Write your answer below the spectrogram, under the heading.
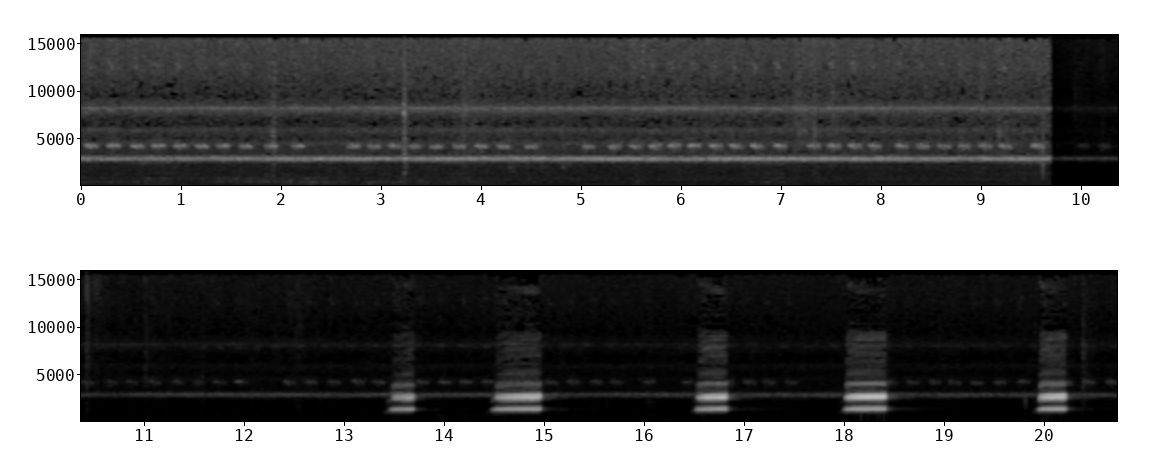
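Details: Frog at night: after a stretch of steady high cricket trilling, loud short harsh croaks begin, five bursts about one to two seconds apart, with the thin insect tone continuing underneath.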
